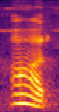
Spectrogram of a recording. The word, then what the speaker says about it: hour: Sixth one, R. HOUR. H is a silent letter. So R gives the vowel sound.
